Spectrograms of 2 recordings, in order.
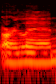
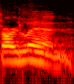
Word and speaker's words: Arlene: said she thinks that Arlene is a pretty name. And I said, if it's pronounced correctly, it's pretty, Arlene. I like it when it's pronounced Arlene, not Arlen.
